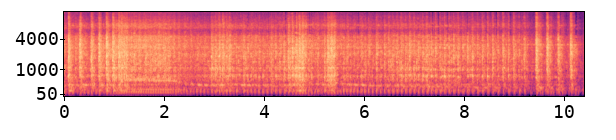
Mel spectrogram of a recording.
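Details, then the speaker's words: Go-kart small single-cylinder engine after the governor bypass, with the throttle cable return corrected: it revs up and settles back cleanly, firing steadily with no misses, running healthy. "now that sounds promising and i did want to go for a ride"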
